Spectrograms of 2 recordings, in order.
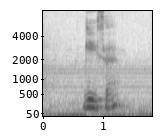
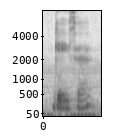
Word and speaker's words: geyser: i would love one the next word is geezer geiser or geiser you could pronounce it the way you want don't worry too much about pronunciation at this point what's a geizer or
